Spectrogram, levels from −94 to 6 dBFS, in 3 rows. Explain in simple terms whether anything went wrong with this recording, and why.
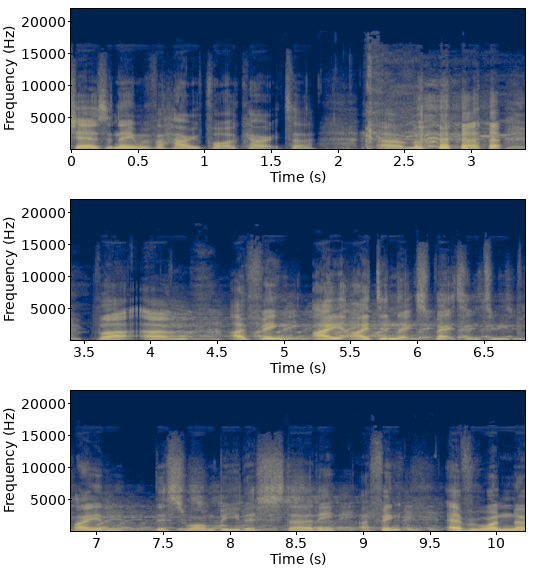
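From 4.01 to 9.67 seconds, the speech returns as a feedback echo between two devices. Each sound comes back roughly 0.15 seconds later, quieter and thinner. One device plays the call aloud, and a second device's microphone picks it up again.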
